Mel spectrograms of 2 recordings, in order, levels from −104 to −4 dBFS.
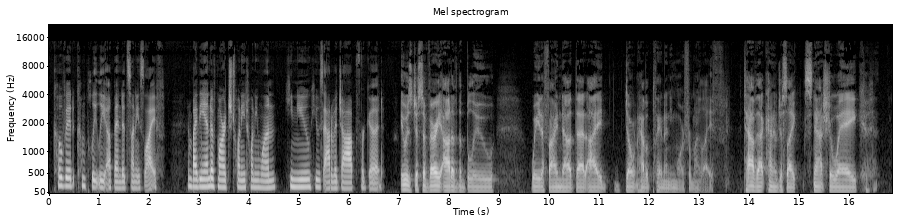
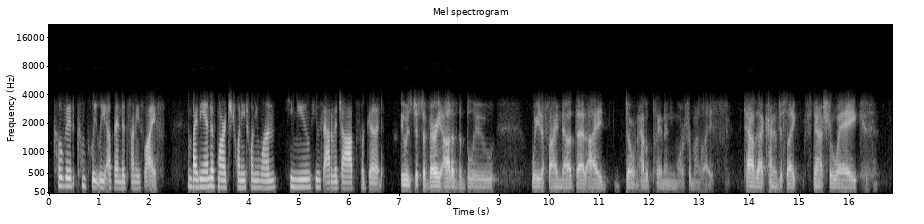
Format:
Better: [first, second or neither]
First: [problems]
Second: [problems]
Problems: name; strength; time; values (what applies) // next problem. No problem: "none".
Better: first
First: none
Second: phone-call audio; nothing above 3.5 kHz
